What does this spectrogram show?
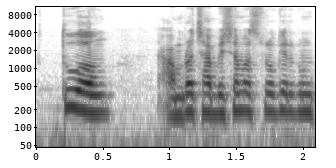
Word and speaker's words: ত্বং: এরপর নতুয়ং, এখানে ন তুয়ং, আমরা ২৬ নম্বর শ্লোকে এরকম তুয়ং শব্দটি পেয়েছিলাম। তো সেখানেও বলেছিলাম যে যদি অন্তস্থ বযুক্ত অনুসার যদি আমরা উচ্চারণ করতে যাই একসাথে, তখন তার উচ্চারণ কীভাবে করব?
